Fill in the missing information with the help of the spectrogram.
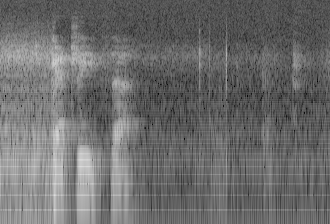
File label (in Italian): "catrizza", pronuncia, dizionario carigliaro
